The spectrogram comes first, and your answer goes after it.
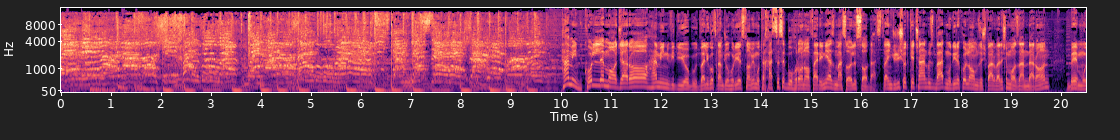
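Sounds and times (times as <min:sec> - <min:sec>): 
classroom of children singing along together: 0:00.0 - 0:10.0
speech: 0:10.0 - 0:20.4.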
